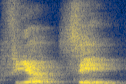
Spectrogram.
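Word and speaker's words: vierzehn: इसी रूल के मुताबिक 14 यानी कि 14 बन जाएगा फियर सेन। यहां भी आप नोट करें, पहले हमने आवाज निकाली है फियर, और फिर उसमें हमने सेन की आवाज ऐड कर दी है, फियर सेन।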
